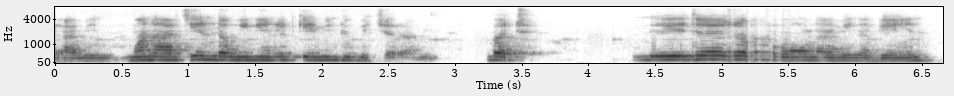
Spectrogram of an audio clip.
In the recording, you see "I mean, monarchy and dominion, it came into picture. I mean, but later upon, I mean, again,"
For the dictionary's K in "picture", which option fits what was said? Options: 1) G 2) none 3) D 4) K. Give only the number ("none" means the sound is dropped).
2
